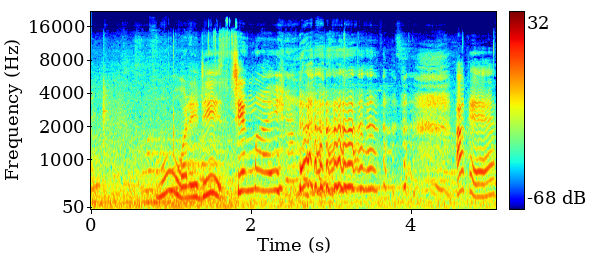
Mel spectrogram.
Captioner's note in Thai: เสียงหัวเราะ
